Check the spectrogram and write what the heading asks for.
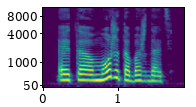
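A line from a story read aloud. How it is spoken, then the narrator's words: Irritated question. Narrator (Russian): наконец раздраженно поинтересовался Ивар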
